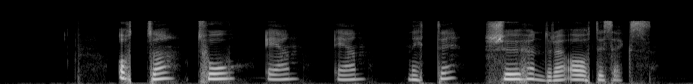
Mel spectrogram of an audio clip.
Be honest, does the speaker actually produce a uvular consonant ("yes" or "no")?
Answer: no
